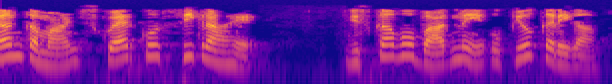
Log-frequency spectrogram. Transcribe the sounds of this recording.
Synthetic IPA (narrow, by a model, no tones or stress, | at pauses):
ənkɐmãːɳɖskwɛːɾkosiːkɾɐɦaɦɛː | d͡ʒɪskaʋobaːd̪mẽʔʊpjoːɡ̚kɐɾeːɡa̰ː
